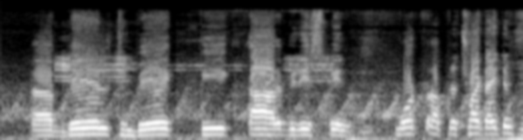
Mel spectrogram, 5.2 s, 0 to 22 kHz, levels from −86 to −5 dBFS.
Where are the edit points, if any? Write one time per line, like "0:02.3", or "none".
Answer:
none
